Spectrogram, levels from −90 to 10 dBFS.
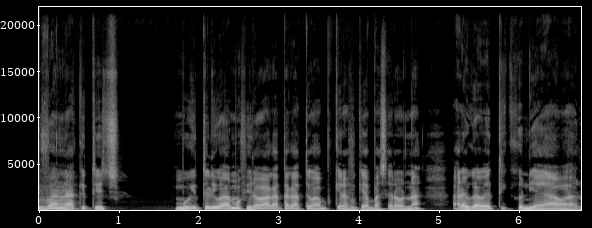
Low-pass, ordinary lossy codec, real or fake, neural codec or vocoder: none; none; real; none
